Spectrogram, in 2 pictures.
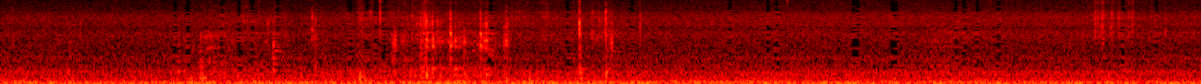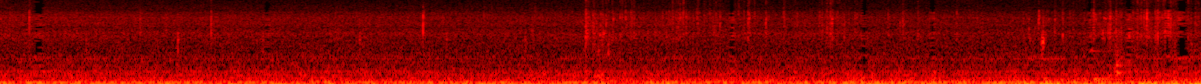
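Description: Small twig campfire crackling, with scattered faint pops and snaps over a steady low rumble.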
